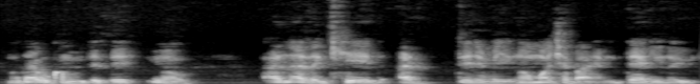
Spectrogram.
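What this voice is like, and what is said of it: Nigerian accent. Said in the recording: “I was born and raised in Nigeria, as you can tell from my accent.”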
